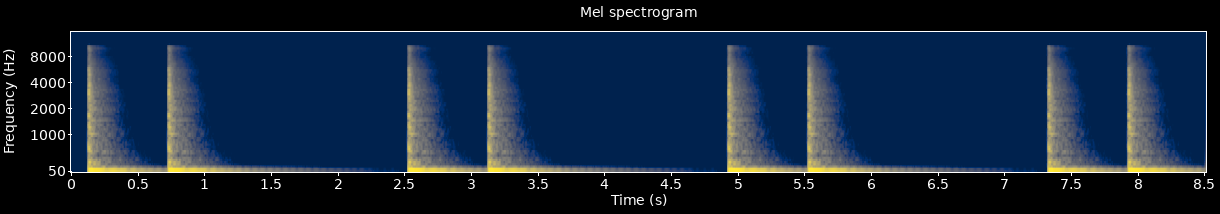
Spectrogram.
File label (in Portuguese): Toque - Surdo Mor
